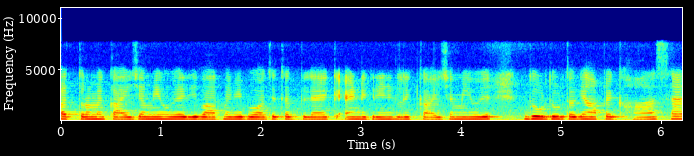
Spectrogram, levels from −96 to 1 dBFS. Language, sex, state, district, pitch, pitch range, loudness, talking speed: Hindi, female, Chhattisgarh, Balrampur, 220 Hz, 210-220 Hz, -17 LUFS, 240 wpm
